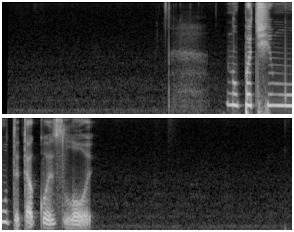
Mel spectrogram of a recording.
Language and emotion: Russian, sad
